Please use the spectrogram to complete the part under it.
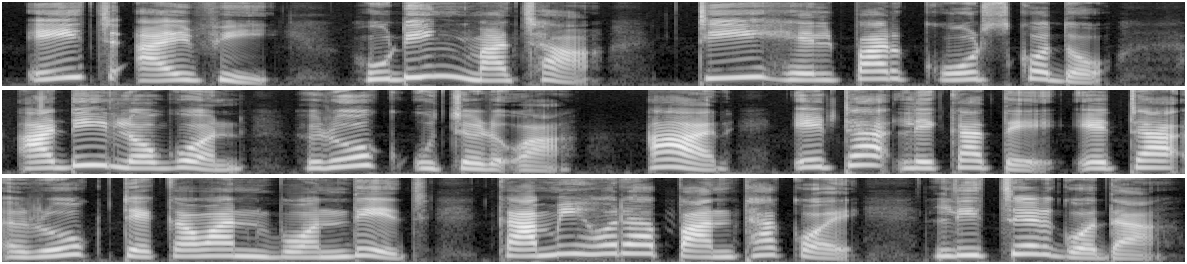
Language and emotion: Santali, neutral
